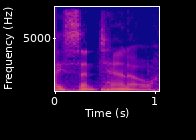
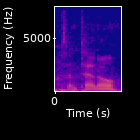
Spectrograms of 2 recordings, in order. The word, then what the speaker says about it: Centeno: And we saw Centeno. I'm not 100% sure how to pronounce it. – I think they say Centeno. – Centeno. So almost like Santana.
